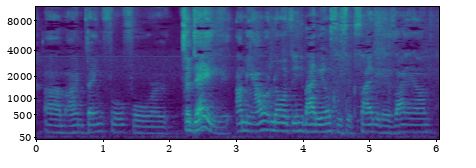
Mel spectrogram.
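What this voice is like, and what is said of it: Hoarse, strained voice. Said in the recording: “Kind of hoarse. I had to give the message today, so excuse my voice ... I don't have a voice today”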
